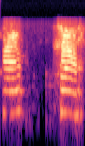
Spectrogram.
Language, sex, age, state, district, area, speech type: Hindi, female, 60+, Uttar Pradesh, Azamgarh, rural, conversation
